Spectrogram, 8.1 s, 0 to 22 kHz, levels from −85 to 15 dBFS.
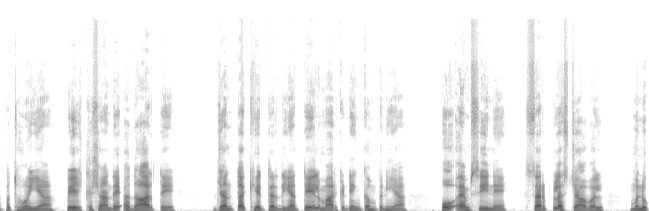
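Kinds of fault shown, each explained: No faults turn up in this one; it's just speech running along with nothing technical getting in the way.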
